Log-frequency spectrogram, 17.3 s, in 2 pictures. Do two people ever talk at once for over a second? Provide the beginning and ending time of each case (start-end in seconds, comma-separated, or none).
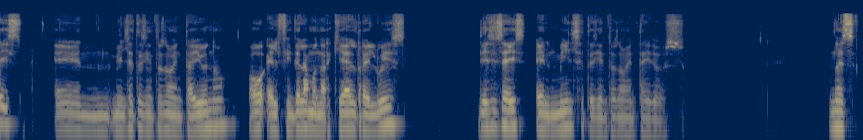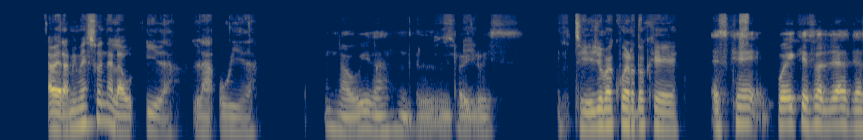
none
